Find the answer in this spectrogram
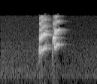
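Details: Rosy-faced lovebird during a relaxed afternoon gives a single loud, shrill two-part squawking chirp, the halves nearly joined, against quiet background.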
